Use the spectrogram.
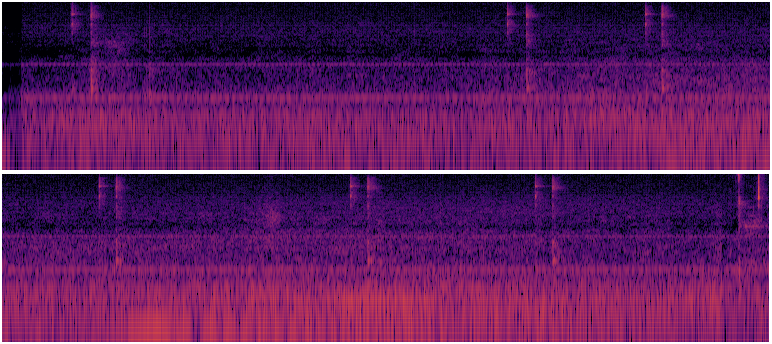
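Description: Computer mouse clicking while commands are added to the Quick Access Toolbar in Excel: about a dozen crisp, close, often doubled clicks spaced unevenly over a steady low room hum.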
